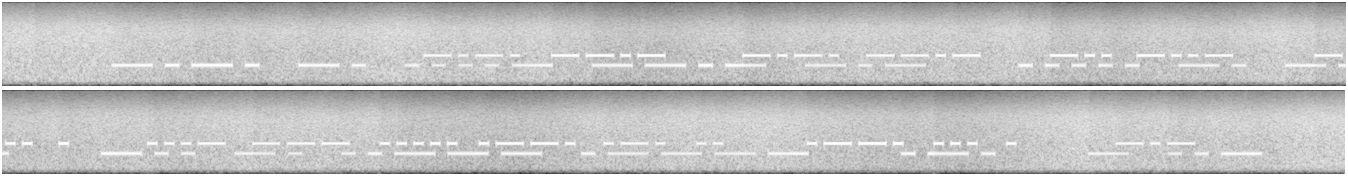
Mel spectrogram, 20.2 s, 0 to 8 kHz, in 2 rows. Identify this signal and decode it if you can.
Morse code, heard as two keyed tones, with radio static. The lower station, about 12 wpm, 740 Hz: CN4QK 5NN DN21 R TU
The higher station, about 19 wpm, 1110 Hz: CQ CQ DX DE VO5PRI PSE K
